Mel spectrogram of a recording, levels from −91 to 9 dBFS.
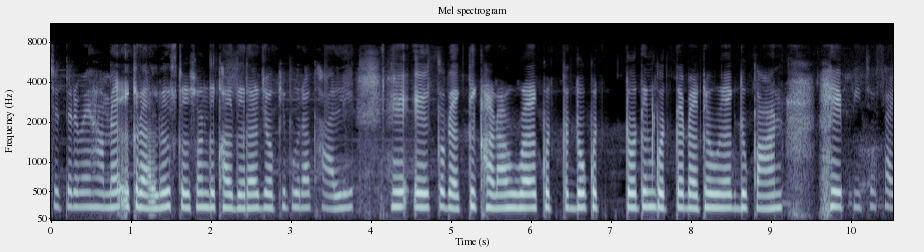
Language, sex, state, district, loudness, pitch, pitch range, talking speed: Hindi, female, Bihar, Saharsa, -16 LUFS, 235 Hz, 230-245 Hz, 195 wpm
